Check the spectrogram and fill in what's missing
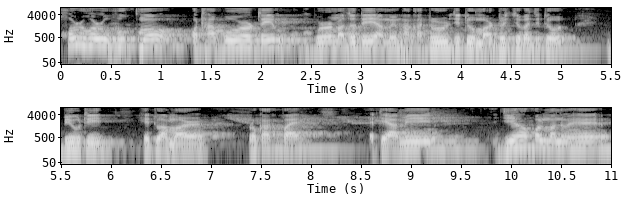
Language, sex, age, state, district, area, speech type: Assamese, male, 60+, Assam, Charaideo, urban, spontaneous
